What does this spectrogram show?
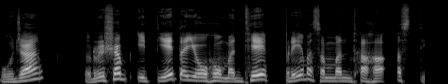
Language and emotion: Sanskrit, neutral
